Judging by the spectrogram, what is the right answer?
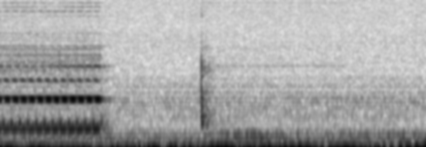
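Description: A pink electronic toy telephone from a board game plays a short burst of bright electronic tones, then goes quiet except for one brief click, heard close and alone.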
